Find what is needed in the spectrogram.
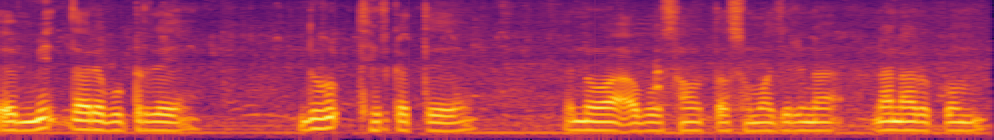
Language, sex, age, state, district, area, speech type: Santali, male, 30-45, Jharkhand, East Singhbhum, rural, spontaneous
